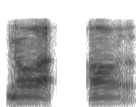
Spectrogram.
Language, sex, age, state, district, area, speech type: Assamese, male, 18-30, Assam, Sivasagar, rural, conversation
